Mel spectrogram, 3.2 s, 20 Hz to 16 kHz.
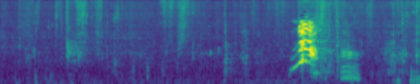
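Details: Five-week-old Belgian Malinois puppies from the 2015 litter of Helke and Hot Dog, eleven pups born 18 June, kept in their pen for the morning before nursing with their mother; one short, loud, falling yelp rises above quiet rustling and faint shuffling.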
